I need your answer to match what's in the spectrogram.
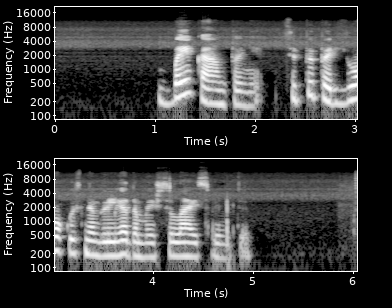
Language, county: Lithuanian, Vilnius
